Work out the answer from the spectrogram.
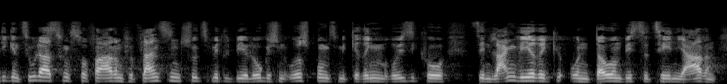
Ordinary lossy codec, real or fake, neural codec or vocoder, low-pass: none; real; none; none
